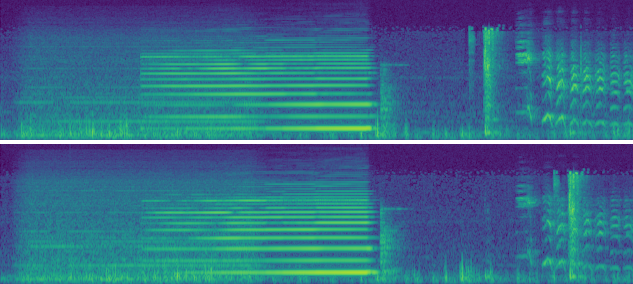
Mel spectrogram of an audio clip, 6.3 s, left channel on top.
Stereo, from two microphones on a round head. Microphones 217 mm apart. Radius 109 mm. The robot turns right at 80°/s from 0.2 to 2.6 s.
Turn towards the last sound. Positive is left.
turn(degrees=35)  # may be behind; listen again after turning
